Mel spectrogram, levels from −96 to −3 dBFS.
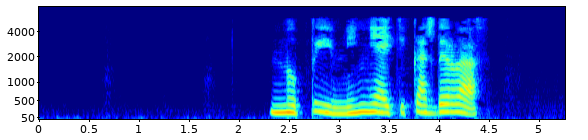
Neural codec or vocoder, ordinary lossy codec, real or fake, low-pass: codec, 16 kHz, 0.7 kbps, FocalCodec; MP3, 24 kbps; fake; 7.2 kHz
